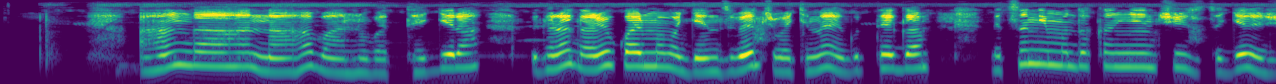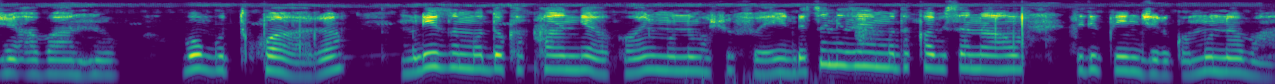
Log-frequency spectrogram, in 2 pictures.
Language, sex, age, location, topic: Kinyarwanda, female, 18-24, Gakenke, government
